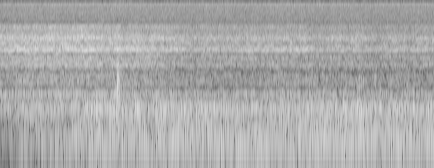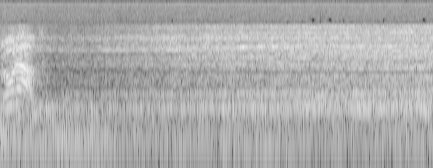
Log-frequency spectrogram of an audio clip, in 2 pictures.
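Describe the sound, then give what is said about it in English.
A heavy machine thrown into gear to raise a gate gives a loud, steady low engine rumble that runs unbroken throughout, with one brief higher squeal near the middle. “throw it in gear and raise the gate.”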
